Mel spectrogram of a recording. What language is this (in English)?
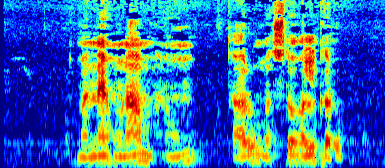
Loarki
